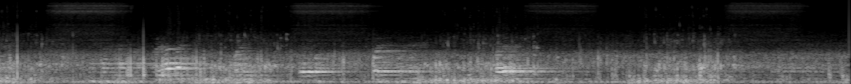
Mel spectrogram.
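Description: Scuba diver's regulator breathing underwater: a short hiss of inhalation about every three seconds, with bubbling, gurgling exhalations between.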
